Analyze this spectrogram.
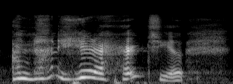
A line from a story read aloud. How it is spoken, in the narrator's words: Chase laughs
